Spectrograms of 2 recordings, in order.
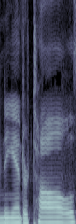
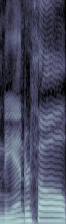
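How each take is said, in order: First: The middle consonant is a hard 't' sound. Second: The middle consonant is a soft 'th' sound. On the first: This is how people who discuss the topic say it now. "why it turned into a T" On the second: This is how the word was said when she was growing up. "I grew up saying Neanderthal"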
